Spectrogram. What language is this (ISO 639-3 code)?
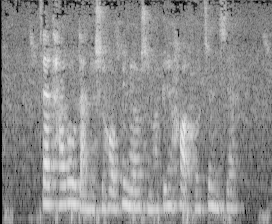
zho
